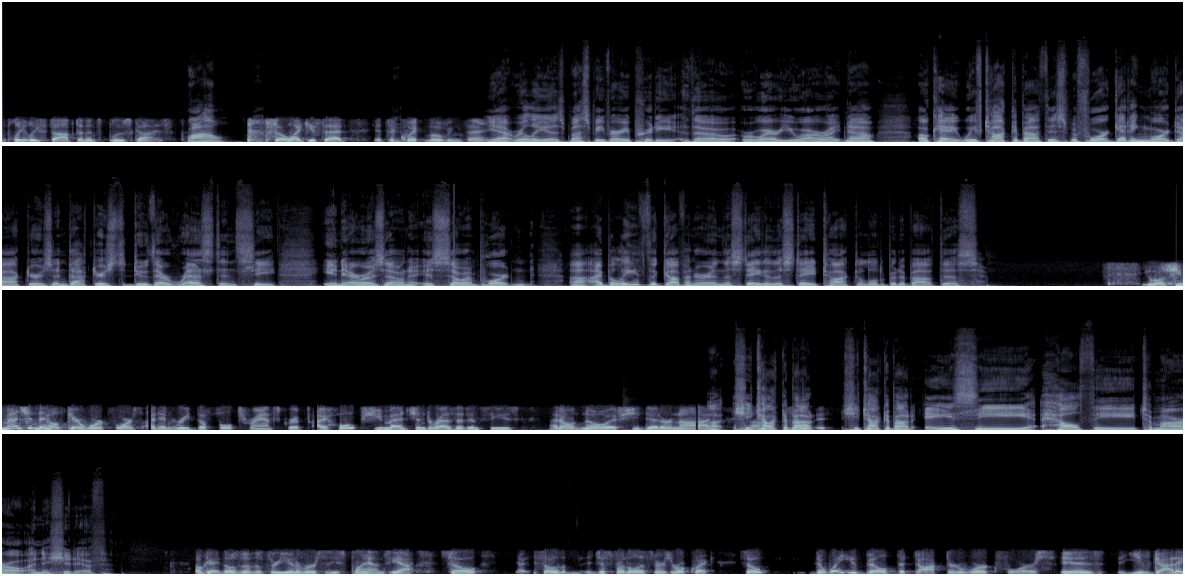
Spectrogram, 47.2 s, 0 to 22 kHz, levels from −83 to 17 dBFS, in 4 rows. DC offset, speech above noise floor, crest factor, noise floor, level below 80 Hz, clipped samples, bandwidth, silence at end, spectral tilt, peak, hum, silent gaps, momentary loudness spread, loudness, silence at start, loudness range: under 0.1%; 49 dB; 16 dB; -69 dBFS; -40 dBFS; under 0.1%; 14 kHz; 0 s; -7 dB/octave; -4 dBFS; none; none; 8 LU; -20 LUFS; 0 s; 3 LU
